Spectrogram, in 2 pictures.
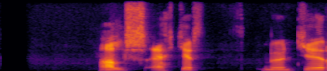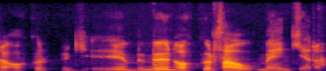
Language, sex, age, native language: Icelandic, male, 50-59, Icelandic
